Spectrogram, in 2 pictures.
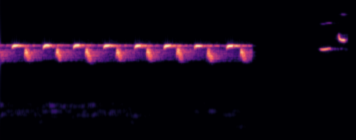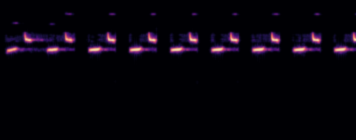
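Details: Java sparrow tutor recording: first a dense, buzzy run of wavering high notes, then, after a pause, regular paired chirps, a low note then a higher flick, repeated steadily.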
